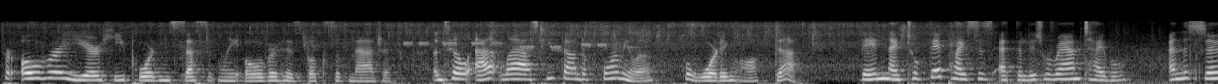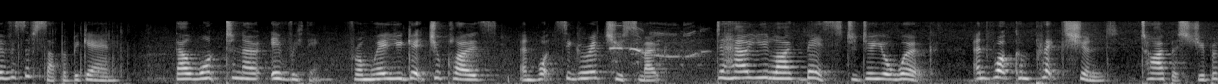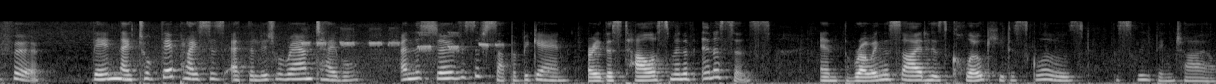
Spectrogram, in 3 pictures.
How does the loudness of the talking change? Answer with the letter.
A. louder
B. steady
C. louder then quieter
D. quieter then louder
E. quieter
B.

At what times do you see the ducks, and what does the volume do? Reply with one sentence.
The ducks can't be heard in this clip.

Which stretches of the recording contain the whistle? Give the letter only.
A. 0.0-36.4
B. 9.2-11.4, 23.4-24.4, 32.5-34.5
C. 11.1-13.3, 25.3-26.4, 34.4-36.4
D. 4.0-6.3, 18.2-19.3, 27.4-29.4
D.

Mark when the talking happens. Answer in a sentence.
You can hear the talking from 0.0 to 36.4 s.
